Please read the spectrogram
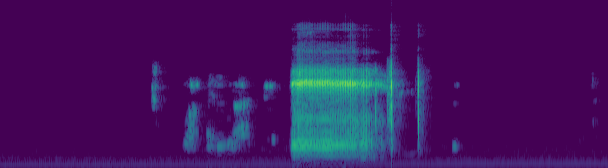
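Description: Call-compressed male voice over a phone video call: after near silence, about three seconds in, a single drawn-out hesitation sound of about a second, the pause of someone thinking before answering. Two short clicks follow it.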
